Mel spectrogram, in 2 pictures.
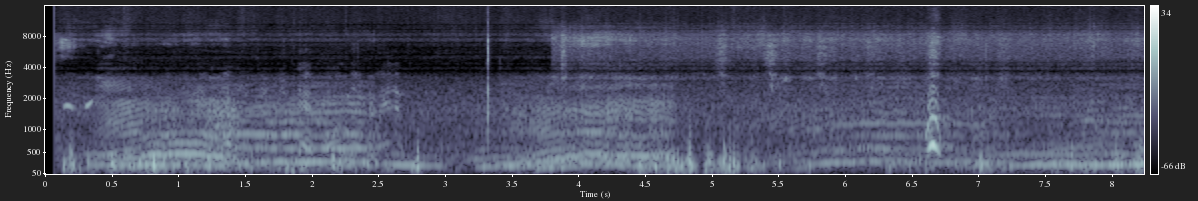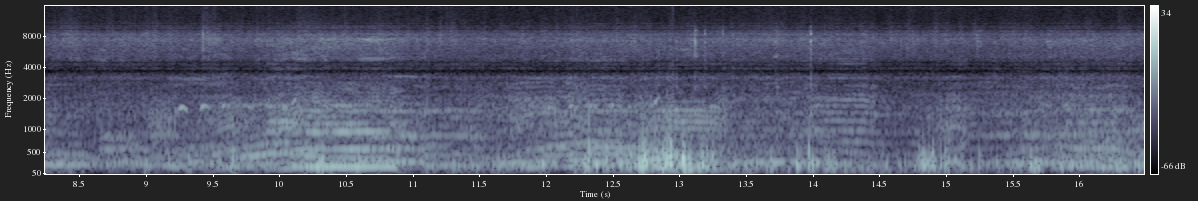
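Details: A group of 36 spring-born Hereford bull calves, still with their mothers, fills the air with overlapping moos and bawls. Many calves call at once in short, rising-and-falling cries, over a steady high hiss.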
